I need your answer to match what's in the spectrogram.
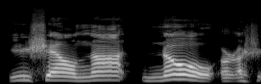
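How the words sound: The negative is read with strong emphasis.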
